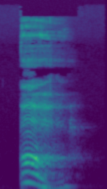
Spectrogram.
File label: "air"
